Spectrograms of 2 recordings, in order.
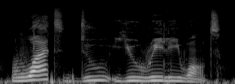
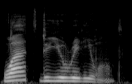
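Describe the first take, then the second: First: Slow emphatic question. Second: French accent. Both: Shown as a demonstration. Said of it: "With my French accent".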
